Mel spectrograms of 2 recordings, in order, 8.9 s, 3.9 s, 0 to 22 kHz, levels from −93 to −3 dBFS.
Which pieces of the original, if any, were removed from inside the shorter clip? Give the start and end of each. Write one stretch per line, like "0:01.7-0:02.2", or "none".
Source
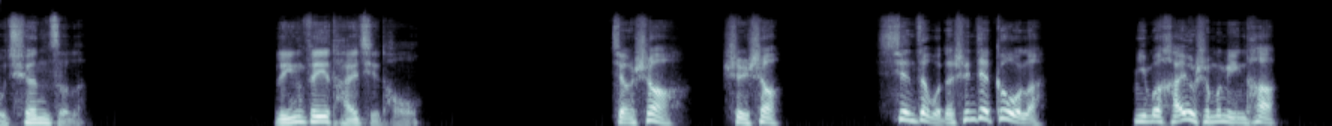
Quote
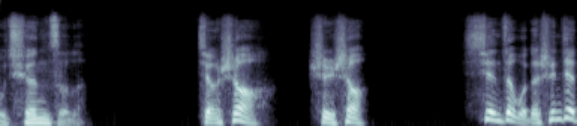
0:01.2-0:04.0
